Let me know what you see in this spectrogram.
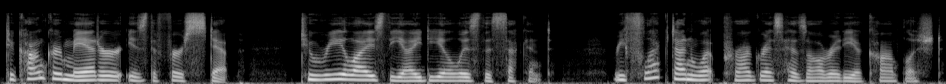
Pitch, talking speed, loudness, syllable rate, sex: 190 Hz, 135 wpm, -17 LUFS, 4.2 syllables/s, female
